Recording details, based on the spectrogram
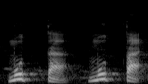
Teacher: সেই হরফকে দুইবার উচ্চারণ করতে হবে সেই হরফের আগের হরফের সঙ্গে একবার এবং সেই হরফ দ্বিতীয়বার আরেকবার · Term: তাশতিদ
